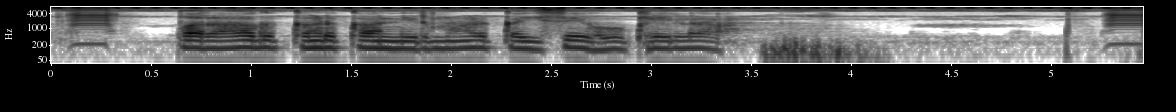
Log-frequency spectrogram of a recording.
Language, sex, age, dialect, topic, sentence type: Bhojpuri, male, 36-40, Southern / Standard, agriculture, question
